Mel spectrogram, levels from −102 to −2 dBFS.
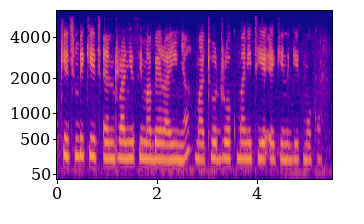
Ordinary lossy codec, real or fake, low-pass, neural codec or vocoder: none; real; 5.4 kHz; none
